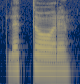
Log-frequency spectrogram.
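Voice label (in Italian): "letore", lingua sarda, fem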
